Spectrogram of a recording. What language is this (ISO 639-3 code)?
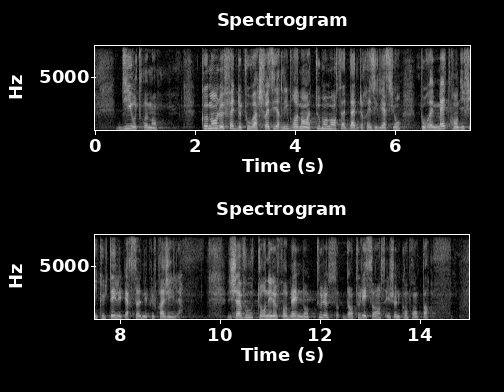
fra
